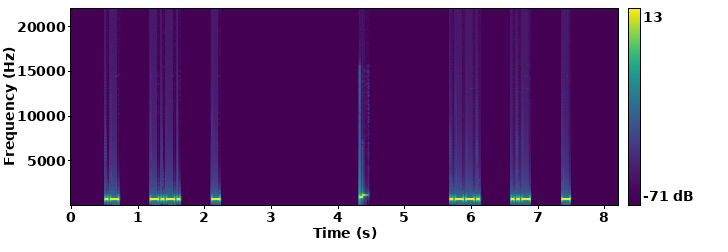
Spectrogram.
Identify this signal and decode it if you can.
Morse code, heard as a keyed tone, about 30 wpm, spaced as for 14 wpm, 700 Hz. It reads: ACT PUT
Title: 4x Character Spacing - Top 500 Words - 30wpm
